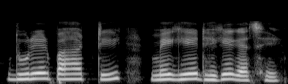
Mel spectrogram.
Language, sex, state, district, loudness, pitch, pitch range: Bengali, female, West Bengal, Cooch Behar, -15 LUFS, 240 Hz, 220-250 Hz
